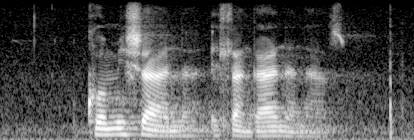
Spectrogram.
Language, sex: Zulu, male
